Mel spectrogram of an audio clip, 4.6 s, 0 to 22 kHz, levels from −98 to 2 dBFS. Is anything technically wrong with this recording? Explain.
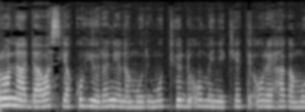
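Yes, there's generation loss across the whole speech clip: a swirly, hollow smear with softened attacks, more than 128 kbit/s should give. It sounds like WMA-style coding run about four times, each pass requantising on a shifted frame grid, likely stacking the damage. Nothing remains above 20.1 kHz.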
